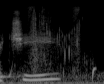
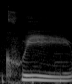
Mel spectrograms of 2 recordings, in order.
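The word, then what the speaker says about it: Qi: And I think, like, people go back and forth on, like, pronouncing it Mr. Key versus Mr. Chi. But I think in the interview, he pronounced it like Mr. Quee or something. He, like, added a third contender.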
